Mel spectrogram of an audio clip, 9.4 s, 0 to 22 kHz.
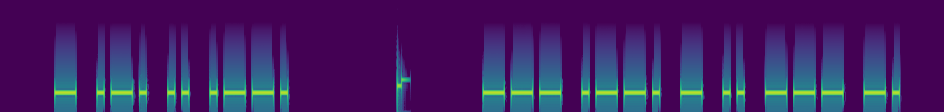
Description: Morse code, heard as a keyed tone, about 17 wpm, 700 Hz. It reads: TRIP OPTION
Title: Sentences from Top 1300 Words - New Word Drill Alt - 17wpm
